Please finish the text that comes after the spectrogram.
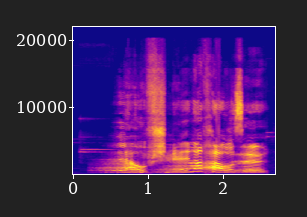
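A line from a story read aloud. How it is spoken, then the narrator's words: Calling out. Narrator (German): rief es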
